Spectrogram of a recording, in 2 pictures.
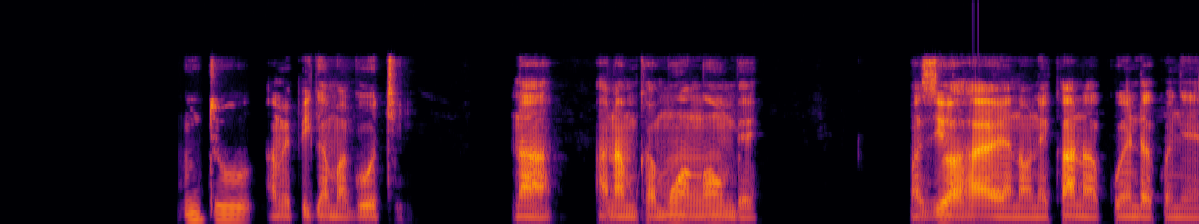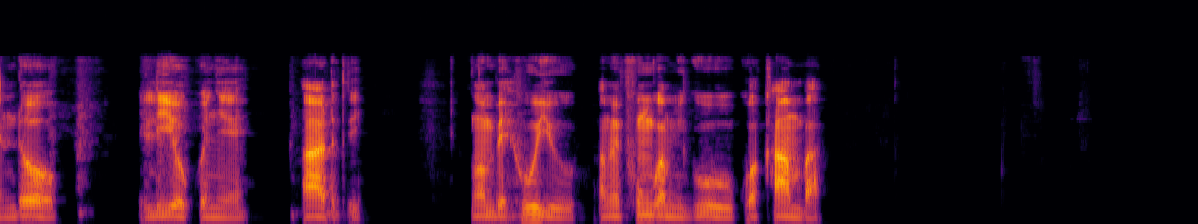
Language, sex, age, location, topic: Swahili, male, 25-35, Kisii, agriculture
